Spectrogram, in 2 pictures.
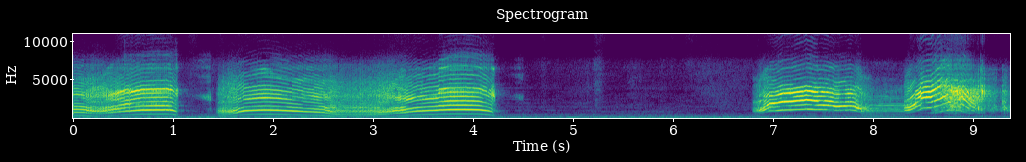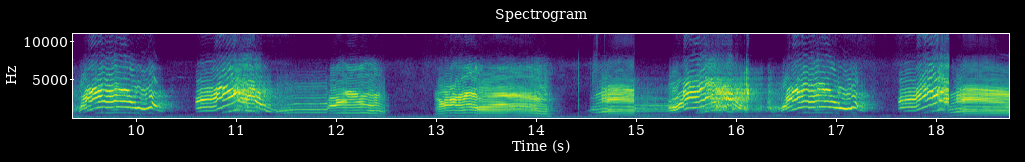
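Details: Domestic cat reacting to hearing a cat fight, wailing yowls with rising and falling harmonic tones, one long drawn-out howl, then a pause, then a string of shorter wavering yowls roughly every second, loud and close.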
